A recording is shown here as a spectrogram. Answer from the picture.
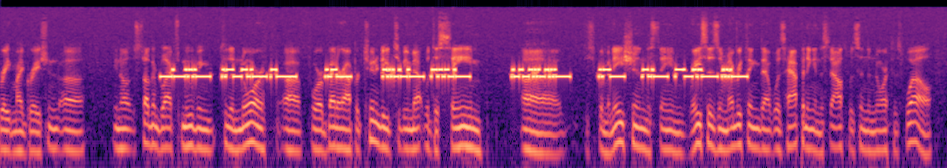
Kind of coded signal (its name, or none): TTY/TDD text telephone tones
